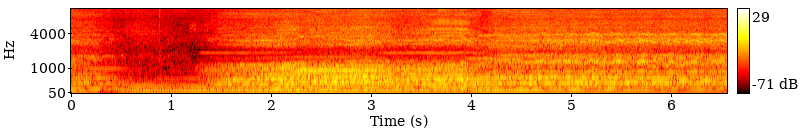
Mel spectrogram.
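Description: Church choir singing with organ accompaniment: sustained organ chords underneath, with the voices dropping out briefly near the start and coming back in about a second in.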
